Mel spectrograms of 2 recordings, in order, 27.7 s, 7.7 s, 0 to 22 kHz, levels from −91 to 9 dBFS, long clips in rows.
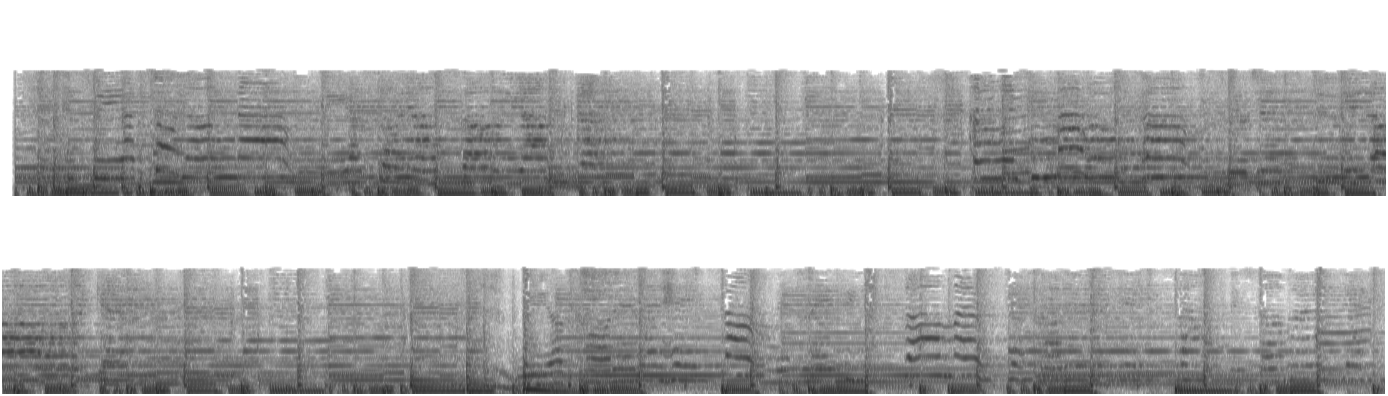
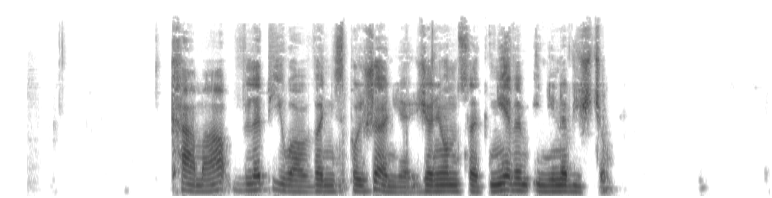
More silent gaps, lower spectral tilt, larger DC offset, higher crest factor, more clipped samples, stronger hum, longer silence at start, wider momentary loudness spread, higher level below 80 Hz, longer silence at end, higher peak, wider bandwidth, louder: neither; first, -9 dB/octave vs -4 dB/octave; neither; second, 16 dB vs 22 dB; neither; neither; second, 0.1 s vs 1.7 s; about the same, 5 LU vs 6 LU; first, -22 dBFS vs -58 dBFS; second, 0 s vs 1.6 s; about the same, -2 dBFS vs -2 dBFS; second, 5.4 kHz vs 15 kHz; about the same, -18 LUFS vs -20 LUFS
